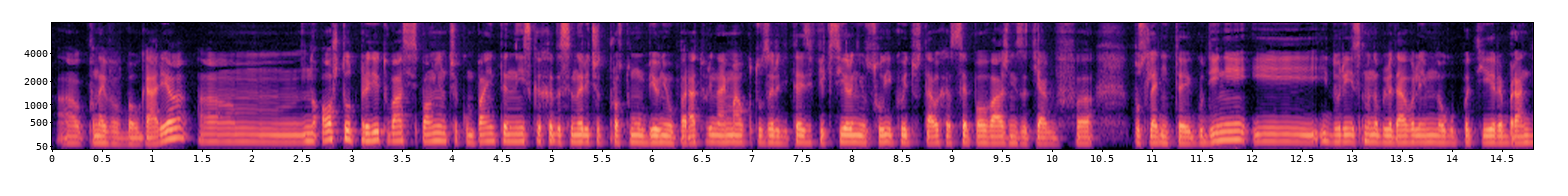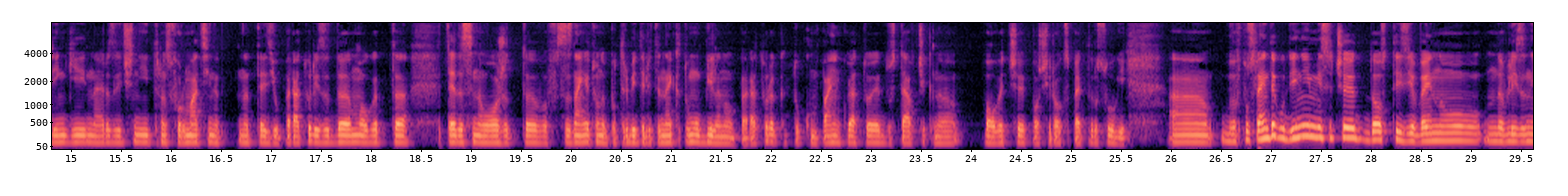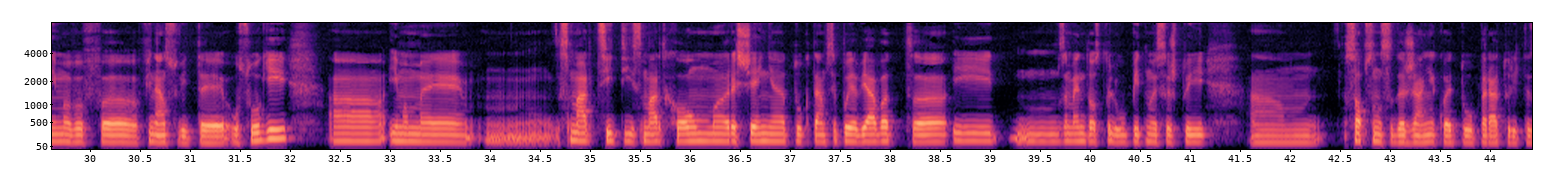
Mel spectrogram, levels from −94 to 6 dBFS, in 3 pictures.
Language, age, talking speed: Bulgarian, 20-39, 150 wpm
